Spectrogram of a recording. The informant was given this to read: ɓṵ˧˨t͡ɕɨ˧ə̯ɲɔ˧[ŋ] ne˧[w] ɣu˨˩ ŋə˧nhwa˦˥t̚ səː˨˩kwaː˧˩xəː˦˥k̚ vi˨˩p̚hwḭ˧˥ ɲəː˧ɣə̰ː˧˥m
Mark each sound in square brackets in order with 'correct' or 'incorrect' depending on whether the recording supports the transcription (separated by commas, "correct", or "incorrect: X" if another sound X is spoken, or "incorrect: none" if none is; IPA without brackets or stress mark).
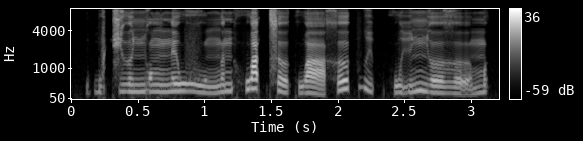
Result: correct, correct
